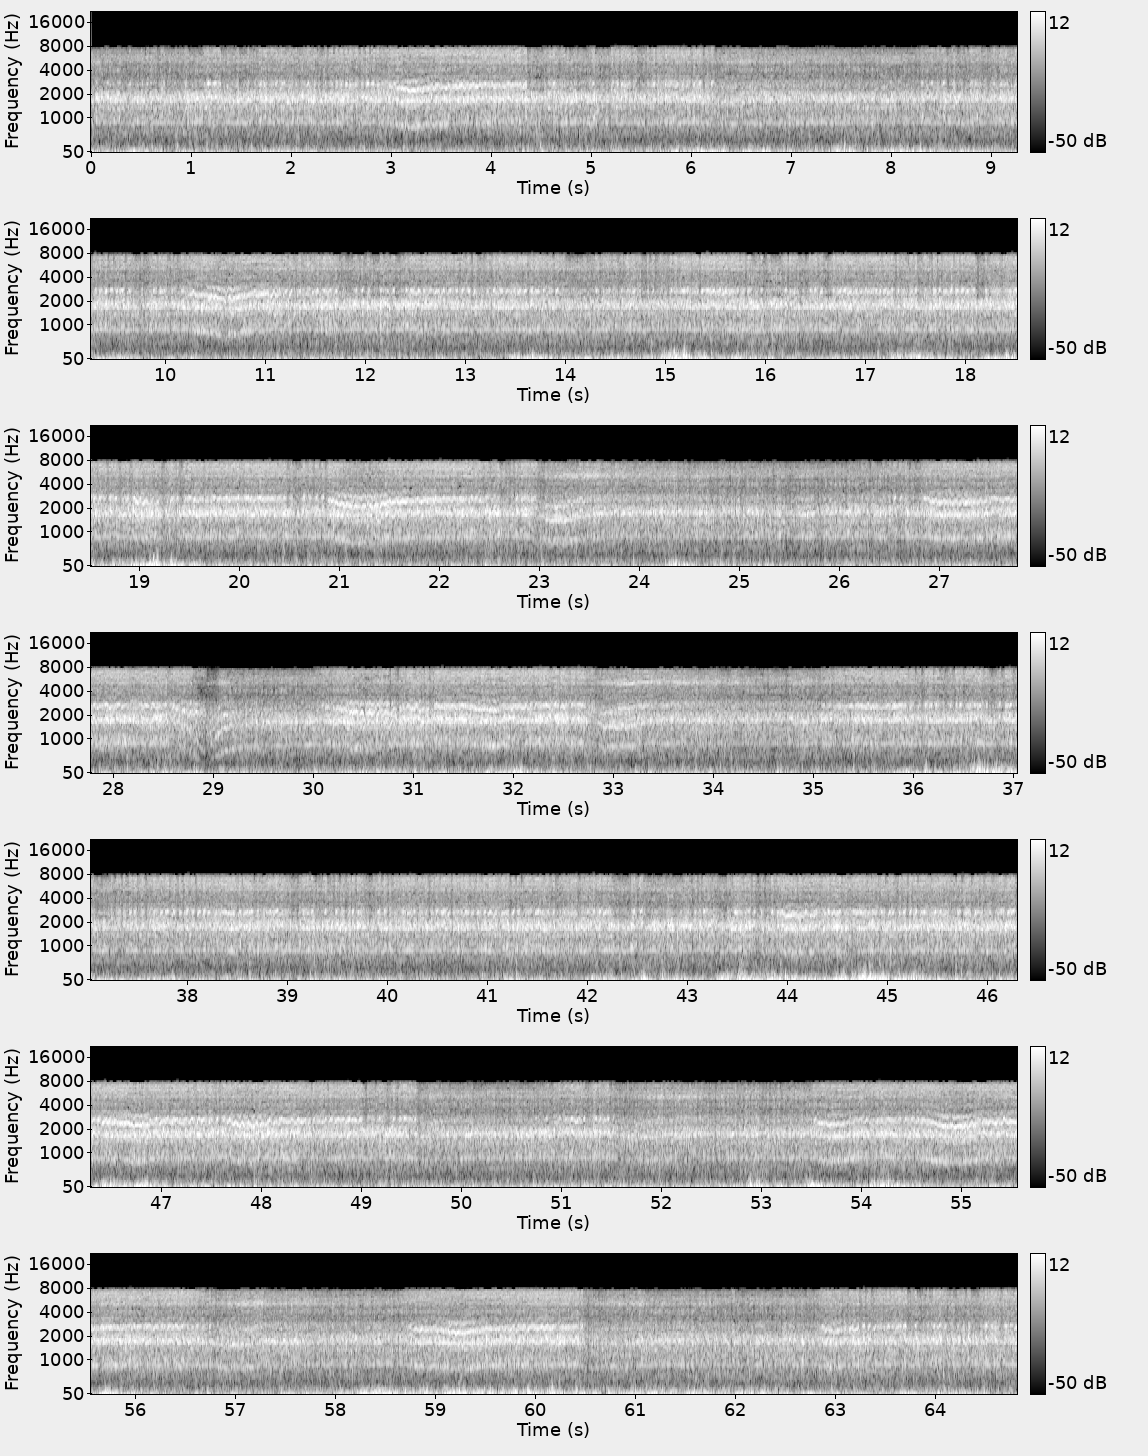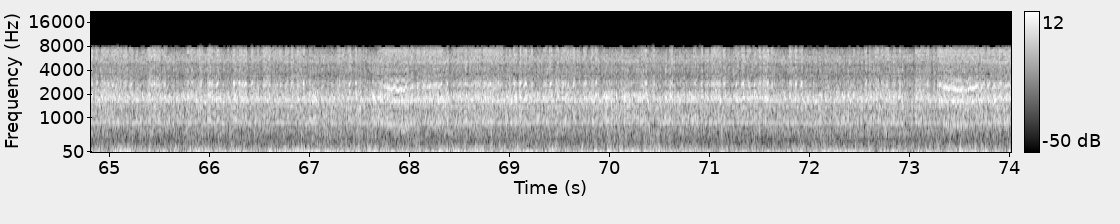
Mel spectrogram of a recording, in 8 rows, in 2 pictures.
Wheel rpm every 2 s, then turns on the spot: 230, 230, 230, 230, 230, 230, 230, 240, 230, 230, 230, 220, 230, 230, 180, 220, 230, 230, 230, 230, 230, 230, 230, 230, 230, 230, 230, 220, 230, 230, 230, 230, 230, 230, 230, 230, 230.
none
